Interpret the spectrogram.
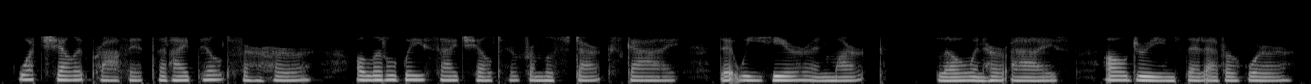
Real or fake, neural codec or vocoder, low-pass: fake; codec, 24 kHz, 0.9 kbps, WavTokenizer, medium speech release version 1; 3.6 kHz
